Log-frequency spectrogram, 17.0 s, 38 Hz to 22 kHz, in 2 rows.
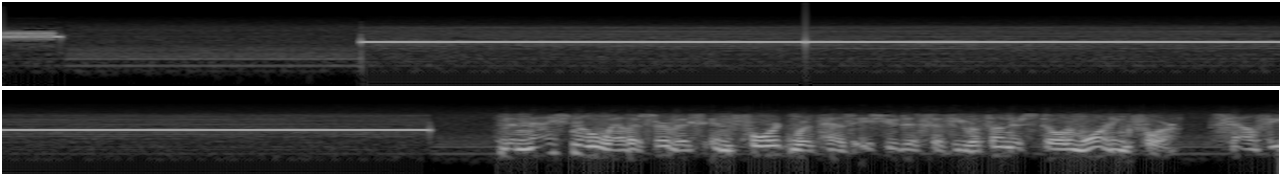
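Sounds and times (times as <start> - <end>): faint electrical hum: 0.0 - 17.0
radio receiver hiss: 11.7 - 17.0.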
